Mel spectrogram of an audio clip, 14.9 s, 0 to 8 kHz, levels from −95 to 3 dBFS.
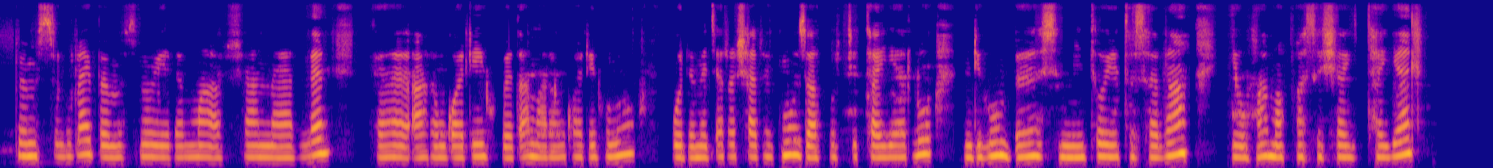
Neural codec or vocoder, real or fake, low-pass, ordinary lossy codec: none; real; 7.2 kHz; AAC, 48 kbps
